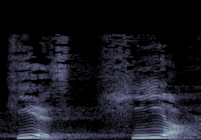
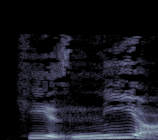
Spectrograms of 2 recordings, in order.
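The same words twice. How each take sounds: First: Slow, high, hushed weight on "He is here"; "He is here" stressed word by word, "He" highest; emphatic here. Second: Slow, high, stress on "near"; "He is near" with "near" drawn out; emphatic near. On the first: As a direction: land "here" like a revelation, very slowly. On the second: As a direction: lean on the word "near", slowly. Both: Shown as a demonstration. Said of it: "Let me put it more clearly".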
